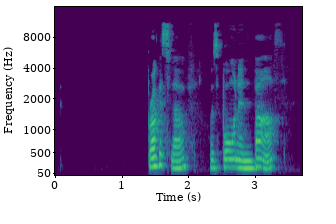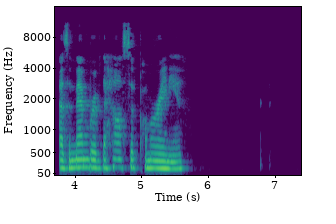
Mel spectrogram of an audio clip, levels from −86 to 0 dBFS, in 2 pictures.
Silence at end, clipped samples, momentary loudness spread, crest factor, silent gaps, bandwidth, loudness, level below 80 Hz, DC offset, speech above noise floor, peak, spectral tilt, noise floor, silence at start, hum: 1.75 s; under 0.1%; 11 LU; 22 dB; none; 11.5 kHz; -26 LUFS; -70 dBFS; under 0.1%; 65 dB; -6 dBFS; -5.5 dB/octave; -90 dBFS; 1.4 s; none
